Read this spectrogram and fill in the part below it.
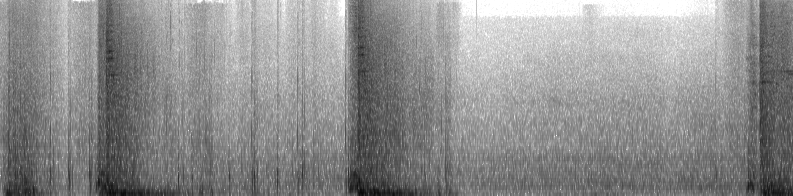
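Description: A heavy blade swooshes and strikes with a loud thud.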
